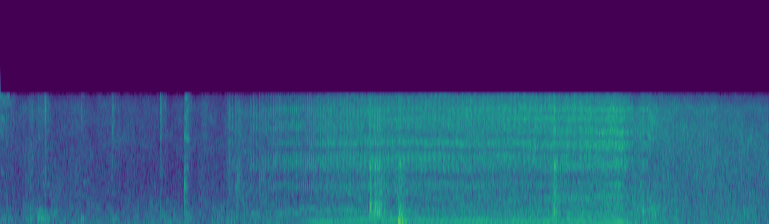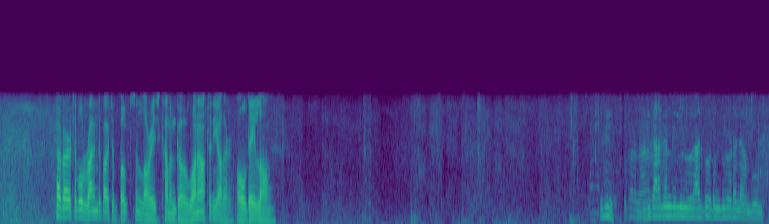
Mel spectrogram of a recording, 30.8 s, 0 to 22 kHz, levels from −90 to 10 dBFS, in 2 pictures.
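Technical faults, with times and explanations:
0.11–0.74 s, 1.01–5.45 s and 12.65–16.49 s, sound chopped by the voice detector: the sender's voice detector likely kept switching transmission on and off, so quiet edges drop into synthetic noise, sounding choppy.
21.02–27.17 s, comfort noise in place of the background: transmission likely stopped during the pause, and roughly 5.3 s of real background became steady, featureless synthetic noise generated at the receiver.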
